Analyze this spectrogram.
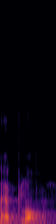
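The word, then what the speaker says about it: aplomb: অ্যাপ্লম এম এর বাদে বি আসলে বি এর উচ্চারণ হয় কেমন এপ্লম এখন এপ্লম মানে কি এপ্লম মানে হচ্ছে এখানে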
